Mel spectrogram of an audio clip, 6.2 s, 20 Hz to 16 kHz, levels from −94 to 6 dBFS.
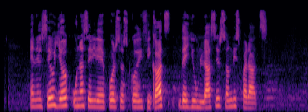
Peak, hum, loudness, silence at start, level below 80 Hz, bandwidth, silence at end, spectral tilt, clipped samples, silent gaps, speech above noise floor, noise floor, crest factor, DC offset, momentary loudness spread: -8 dBFS; none; -28 LUFS; 0.6 s; -84 dBFS; 11.5 kHz; 0.85 s; -4.5 dB/octave; under 0.1%; none; 36 dB; -63 dBFS; 22 dB; under 0.1%; 12 LU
